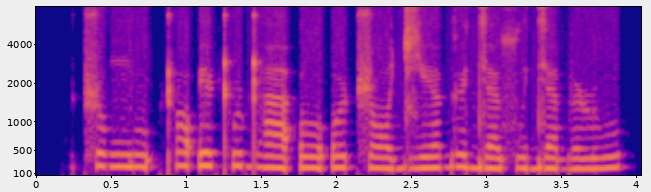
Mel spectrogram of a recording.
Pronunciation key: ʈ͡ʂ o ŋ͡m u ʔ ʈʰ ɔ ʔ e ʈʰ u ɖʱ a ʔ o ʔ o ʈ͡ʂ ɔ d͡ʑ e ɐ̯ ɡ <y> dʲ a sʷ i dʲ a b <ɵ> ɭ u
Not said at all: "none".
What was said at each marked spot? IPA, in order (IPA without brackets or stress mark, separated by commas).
ø, œ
